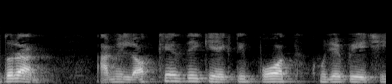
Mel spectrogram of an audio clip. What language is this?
Bangla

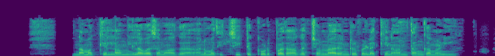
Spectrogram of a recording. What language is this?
Tamil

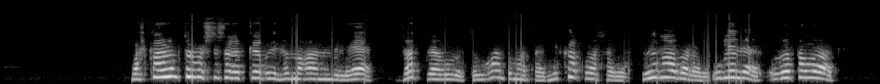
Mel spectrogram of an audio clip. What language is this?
Bashkir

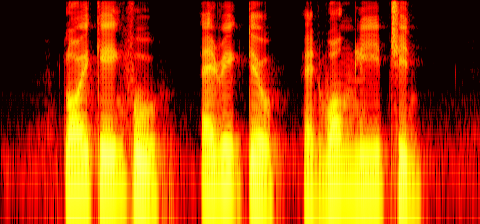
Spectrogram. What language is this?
English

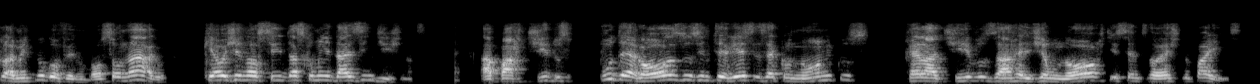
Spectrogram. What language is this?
Portuguese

